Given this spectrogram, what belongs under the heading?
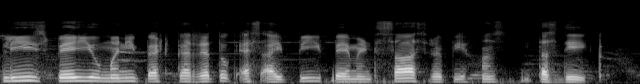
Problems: background sounds at intervals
